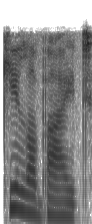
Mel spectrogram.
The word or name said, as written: kilobyte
